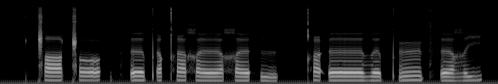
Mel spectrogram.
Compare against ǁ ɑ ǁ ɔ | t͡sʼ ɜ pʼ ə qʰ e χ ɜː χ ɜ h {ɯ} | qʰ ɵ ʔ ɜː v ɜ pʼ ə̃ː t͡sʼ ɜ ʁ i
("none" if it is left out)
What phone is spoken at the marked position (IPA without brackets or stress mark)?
ɯ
